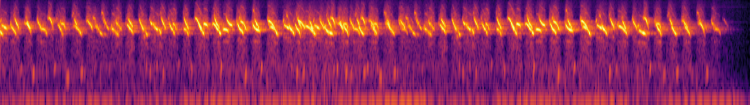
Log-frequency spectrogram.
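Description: A bird chirping in a fast, even series of short downward chirps, about six a second, stopping shortly before the end.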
